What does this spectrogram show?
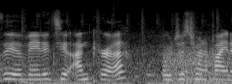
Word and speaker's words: Ankara: to go until we get to is it ankara or ankara ankara tomorrow okay hopefully everything is in that city right yeah so i've got only 24 hours in cara so uh looking forward to uh checking it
